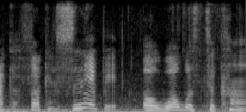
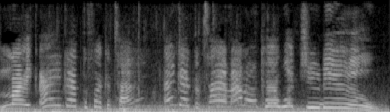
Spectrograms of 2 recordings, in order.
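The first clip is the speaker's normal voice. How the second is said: exasperated rant; 10 semitones higher than usual. Real, not acted. Ranting to camera.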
